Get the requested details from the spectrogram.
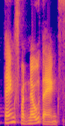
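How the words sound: The refusal sounds firm, blunt and rude. The offer is strongly rejected. "Then that's a strong rejection"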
